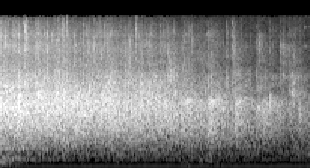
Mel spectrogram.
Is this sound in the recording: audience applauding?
yes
